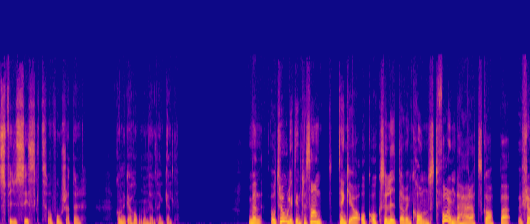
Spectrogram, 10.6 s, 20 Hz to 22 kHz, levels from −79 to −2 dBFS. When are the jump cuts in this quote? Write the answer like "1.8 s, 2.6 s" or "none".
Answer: none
